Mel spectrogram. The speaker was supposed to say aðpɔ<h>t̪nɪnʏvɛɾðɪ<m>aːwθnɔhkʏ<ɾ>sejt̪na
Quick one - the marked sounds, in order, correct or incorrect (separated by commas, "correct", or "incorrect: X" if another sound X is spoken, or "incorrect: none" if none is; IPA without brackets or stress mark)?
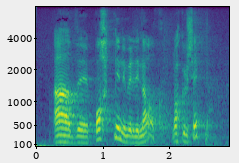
correct, incorrect: n, correct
